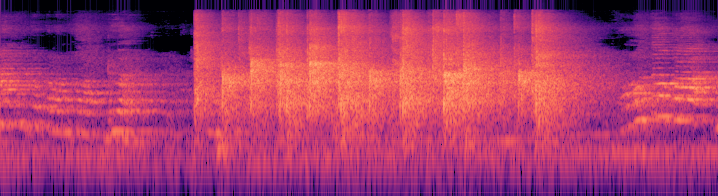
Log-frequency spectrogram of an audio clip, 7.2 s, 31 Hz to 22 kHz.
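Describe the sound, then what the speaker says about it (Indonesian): A school class clapping for a group of students in a maths lesson, a loud burst of rapid, fairly rhythmic claps lasting about four seconds, with a voice before and after the applause. "Kita tepuk tangan untuk kelompok 2."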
